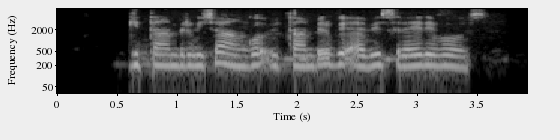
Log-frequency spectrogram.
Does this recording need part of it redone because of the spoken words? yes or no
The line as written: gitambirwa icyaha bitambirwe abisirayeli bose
yes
